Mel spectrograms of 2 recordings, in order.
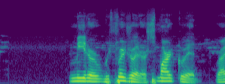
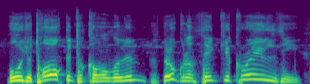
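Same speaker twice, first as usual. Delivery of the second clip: mocking heckler. Watcher taunts man over a microphone, mocking heckler. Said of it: "I'm talking on this microphone. And he goes".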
